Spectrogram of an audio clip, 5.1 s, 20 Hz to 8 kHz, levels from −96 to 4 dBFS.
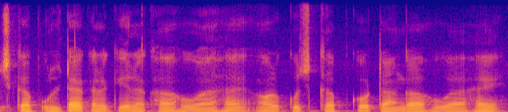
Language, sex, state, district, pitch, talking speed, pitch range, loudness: Hindi, male, Jharkhand, Ranchi, 105 Hz, 165 wpm, 100-120 Hz, -20 LUFS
